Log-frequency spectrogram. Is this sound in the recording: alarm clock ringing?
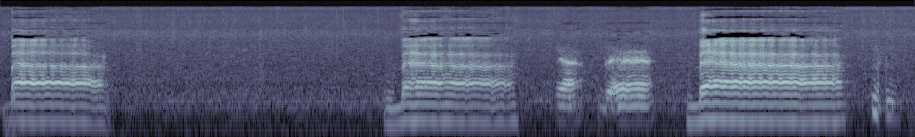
no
